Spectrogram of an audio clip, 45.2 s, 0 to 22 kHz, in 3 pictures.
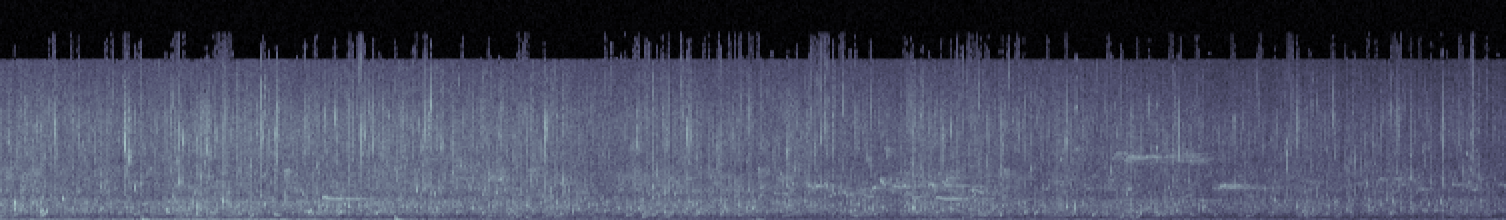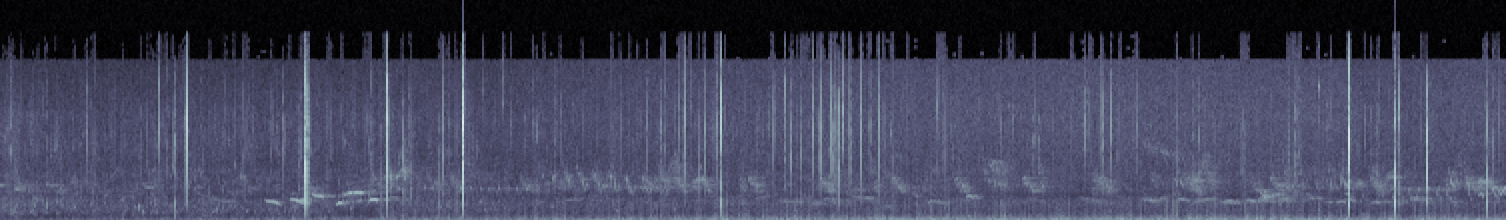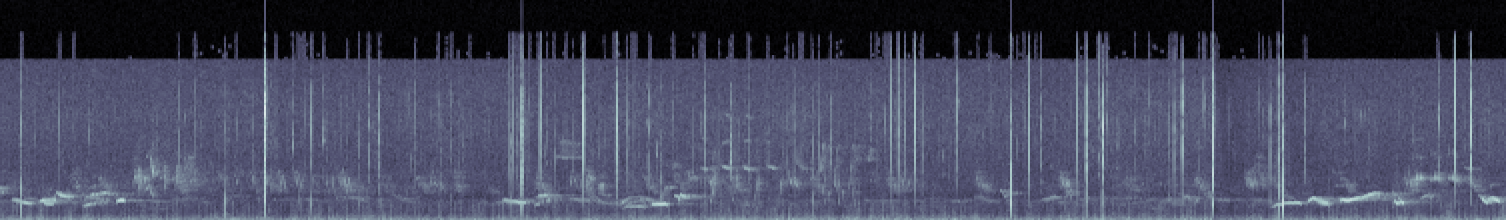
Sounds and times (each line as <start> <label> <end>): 0.0 nature noises 45.1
